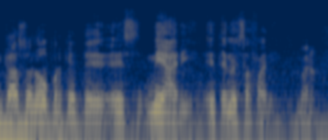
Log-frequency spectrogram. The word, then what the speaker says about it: Mehari: Se escribe con H, es Meari, pero bueno, vulgarmente dicen Mehari, pero es Meari, la palabra correcta es Meari.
